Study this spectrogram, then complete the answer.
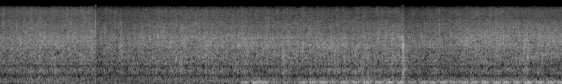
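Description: Food sizzles loudly in a pan for a home New Year's Eve dinner in the Philippines, with a steady dense crackle and a low rhythmic pulsing underneath, no talk.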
